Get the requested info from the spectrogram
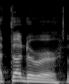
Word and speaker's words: Thunderer: Yeah, Thunderer. Like, think of like a conqueror, but like Thunderer.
